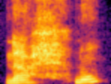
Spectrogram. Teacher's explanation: ہا میں حروف حلقی ہے، ہا کی آواز حلق کے درمیان سے نکلے گی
